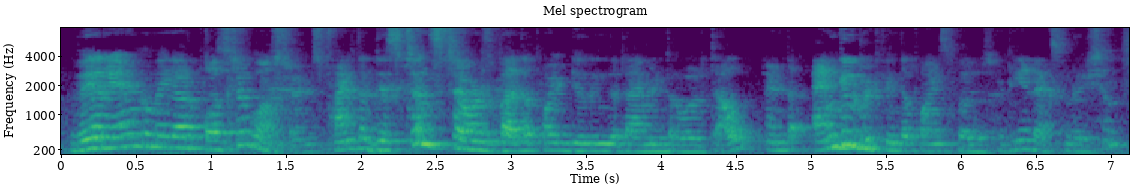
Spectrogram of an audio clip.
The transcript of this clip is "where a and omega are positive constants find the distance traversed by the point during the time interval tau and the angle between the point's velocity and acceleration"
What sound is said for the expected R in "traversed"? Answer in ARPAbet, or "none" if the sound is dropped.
none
